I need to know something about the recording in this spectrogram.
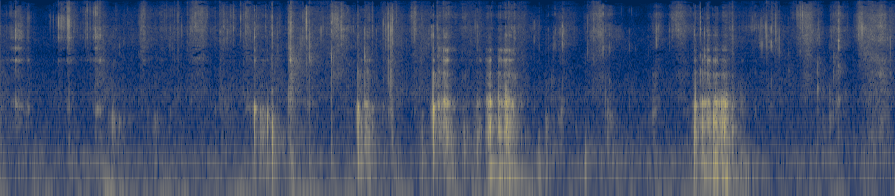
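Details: Moose, a female shepherd mix, working on a bone: uneven crunching bites roughly every couple of seconds, several louder cracking chews in the middle and one heavy crunch later, amid soft background chewing.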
